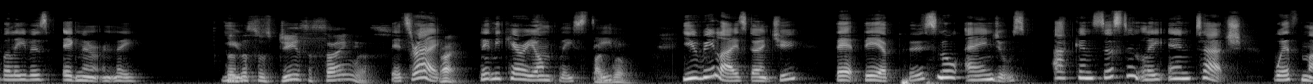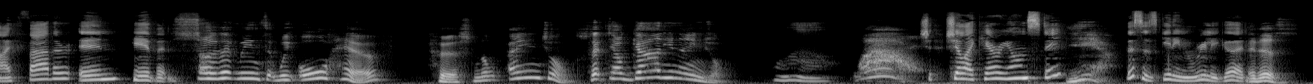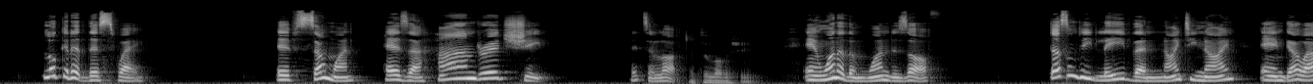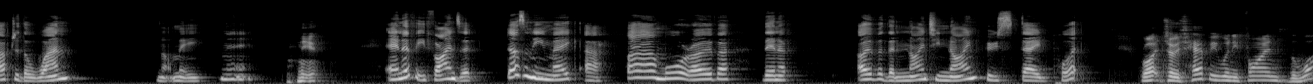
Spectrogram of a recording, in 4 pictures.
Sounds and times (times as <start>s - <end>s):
Speech: 2.2s - 26.1s, 26.7s - 27.7s, 29.0s - 31.7s, 32.6s - 35.6s, 36.8s - 40.1s, 41.0s - 42.6s, 43.3s - 47.3s, 48.0s - 50.2s, 50.8s - 52.5s.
